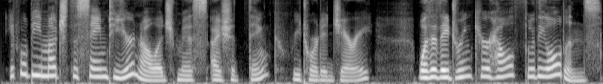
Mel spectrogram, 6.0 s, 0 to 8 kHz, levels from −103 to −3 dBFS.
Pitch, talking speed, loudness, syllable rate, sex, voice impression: 230 Hz, 240 wpm, -19 LUFS, 5.8 syllables/s, female, feminine, slightly young, slightly clear, fluent, refreshing, calm, slightly lively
